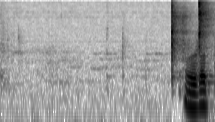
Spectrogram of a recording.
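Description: Faint plastic clicks of a handheld electric blower's trigger and trigger-lock button being pressed, with a sharper click near the end just as talking resumes; the motor is not running.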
